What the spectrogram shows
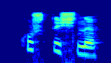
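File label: "куштысьны", Komi, female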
